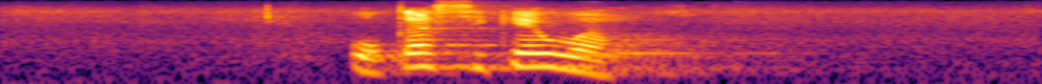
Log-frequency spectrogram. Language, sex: Northern Sotho, female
